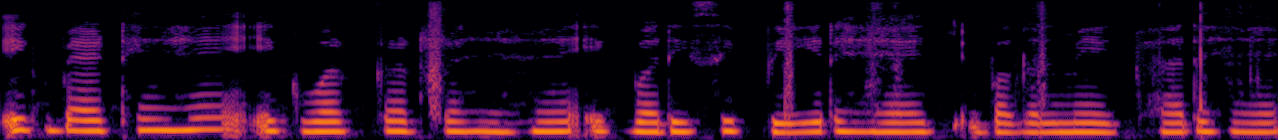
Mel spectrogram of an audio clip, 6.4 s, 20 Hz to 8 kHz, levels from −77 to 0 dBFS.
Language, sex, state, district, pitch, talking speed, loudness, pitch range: Hindi, female, Uttar Pradesh, Varanasi, 210 Hz, 160 wpm, -26 LUFS, 200-220 Hz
